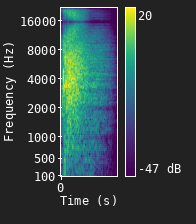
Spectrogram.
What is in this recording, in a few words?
WHIPN GATE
